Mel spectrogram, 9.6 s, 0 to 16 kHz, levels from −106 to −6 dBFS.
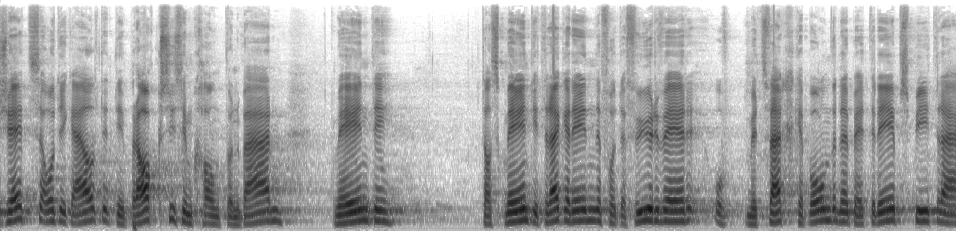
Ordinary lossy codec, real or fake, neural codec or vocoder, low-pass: none; real; none; 14.4 kHz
